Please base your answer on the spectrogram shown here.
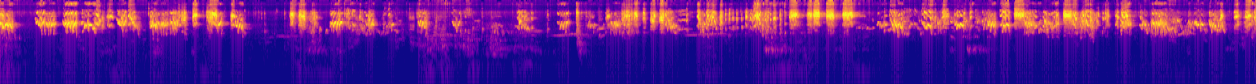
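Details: Pet budgerigars at play, chirping continuously: dense, high, scratchy twitters and squeaky notes tumble over one another with only brief pauses, the chatter of several birds together.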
